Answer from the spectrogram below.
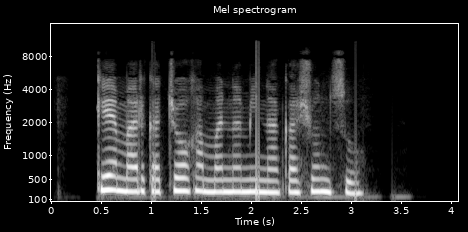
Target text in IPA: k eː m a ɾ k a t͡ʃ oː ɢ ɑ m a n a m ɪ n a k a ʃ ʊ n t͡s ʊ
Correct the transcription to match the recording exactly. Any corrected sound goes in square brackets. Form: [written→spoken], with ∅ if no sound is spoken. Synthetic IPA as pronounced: k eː m a ɾ k a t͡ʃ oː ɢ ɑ m a n a m ɪ n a k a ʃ ʊ n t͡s ʊ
